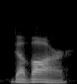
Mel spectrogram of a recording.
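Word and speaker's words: דבר: with davar for example the uh tonic uh syllable in the singular is var davar okay that's where the accent is it's last when you make it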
